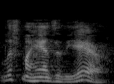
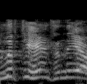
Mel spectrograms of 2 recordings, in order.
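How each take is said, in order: First: Low, soft, doubtful repeat; puzzled inner echo. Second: High, loud revival order; imitated preacher command. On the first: Retold or imitated. Reluctant man to himself before prayer, quietly puzzled. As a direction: think it aloud in disbelief. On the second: Pastor ordering man to prepare for prayer, loud command.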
